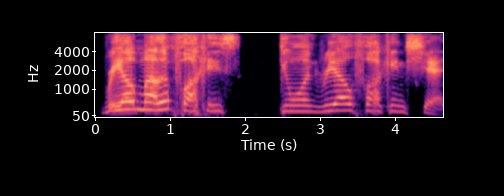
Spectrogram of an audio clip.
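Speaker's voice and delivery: loud, put-on New Jersey accent, pitched very high. Saying a stock line in a put-on new jersey accent: put-on jersey accent. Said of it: "talk in a Jersey accent".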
